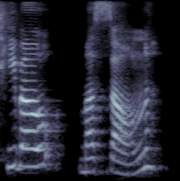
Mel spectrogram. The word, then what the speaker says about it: Thibaut Masson: Our guest is Thibaut Masson. Did I say that right? – It's perfect.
